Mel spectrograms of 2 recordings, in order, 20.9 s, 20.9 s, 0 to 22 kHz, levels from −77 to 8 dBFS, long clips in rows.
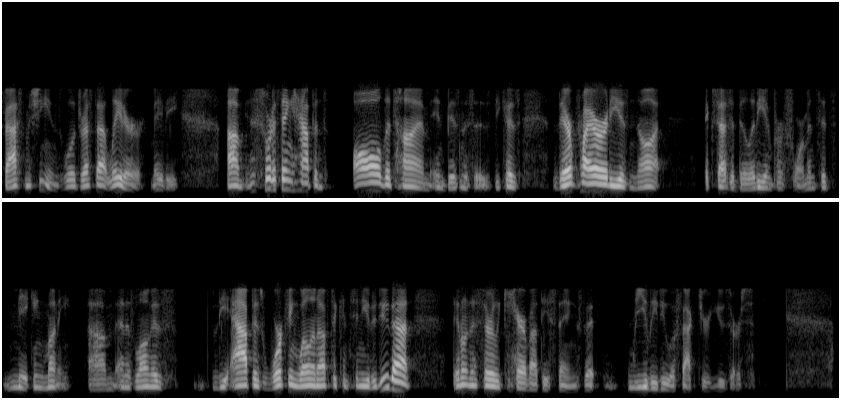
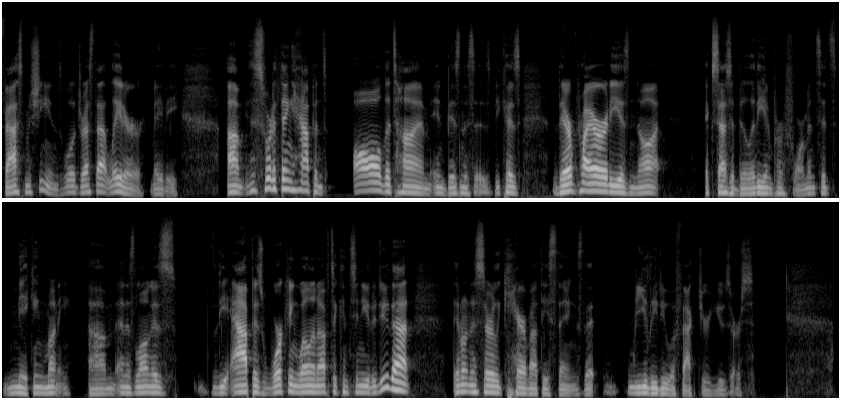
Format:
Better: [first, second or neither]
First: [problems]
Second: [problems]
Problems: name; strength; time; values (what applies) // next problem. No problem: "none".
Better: second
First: phone-call audio; nothing above 3.5 kHz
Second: none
